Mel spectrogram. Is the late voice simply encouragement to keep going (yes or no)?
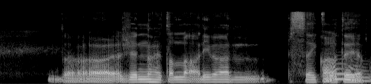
no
